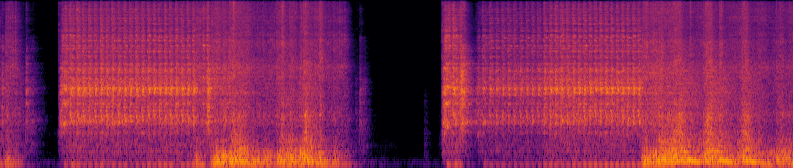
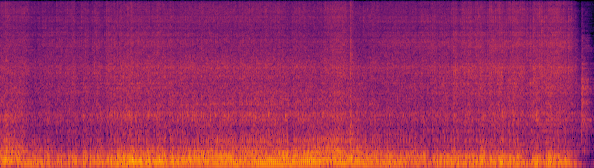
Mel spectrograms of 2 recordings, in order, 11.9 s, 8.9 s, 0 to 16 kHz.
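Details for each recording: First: Kawasaki KZ1000P motorcycle after starter rebuild, following a Dyna pulsar ignition install: two bursts of quick, even cranking at about four turns a second, smooth whirring with no grinding; the starter spins the engine cleanly. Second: Kawasaki KZ1000P Custom after a starter rebuild, with a newly installed Dyna pulser ignition: deep, lumpy idle with an uneven, stumbling beat that never settles. Rough idle; owner says the pulser timing and the idle still need adjusting.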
